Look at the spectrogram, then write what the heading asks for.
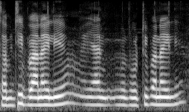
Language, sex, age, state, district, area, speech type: Maithili, female, 30-45, Bihar, Muzaffarpur, rural, spontaneous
